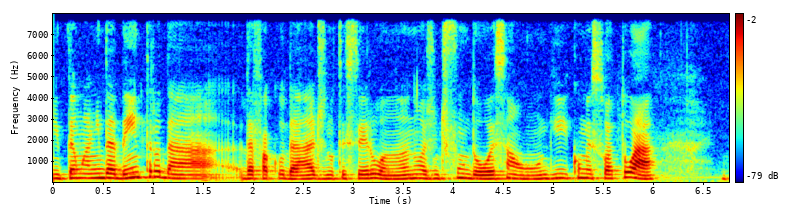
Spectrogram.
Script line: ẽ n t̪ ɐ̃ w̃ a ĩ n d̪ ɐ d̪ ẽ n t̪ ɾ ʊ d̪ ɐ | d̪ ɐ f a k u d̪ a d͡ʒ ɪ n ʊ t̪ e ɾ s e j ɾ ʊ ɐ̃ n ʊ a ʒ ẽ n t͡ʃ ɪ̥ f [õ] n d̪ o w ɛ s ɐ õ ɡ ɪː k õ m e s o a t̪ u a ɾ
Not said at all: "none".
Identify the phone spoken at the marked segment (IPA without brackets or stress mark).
ũ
